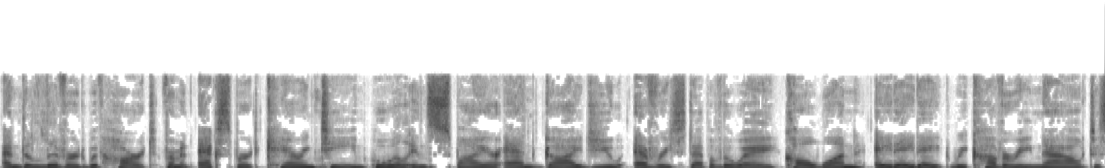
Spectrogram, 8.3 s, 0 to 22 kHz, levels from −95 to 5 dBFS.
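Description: The clip is speech carried over a WebRTC call path, and nothing is technically wrong with it.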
